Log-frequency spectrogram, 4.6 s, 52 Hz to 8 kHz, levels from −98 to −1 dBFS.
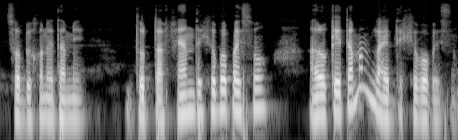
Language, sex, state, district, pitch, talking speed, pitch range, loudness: Assamese, male, Assam, Sonitpur, 125 Hz, 145 wpm, 115-145 Hz, -19 LUFS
